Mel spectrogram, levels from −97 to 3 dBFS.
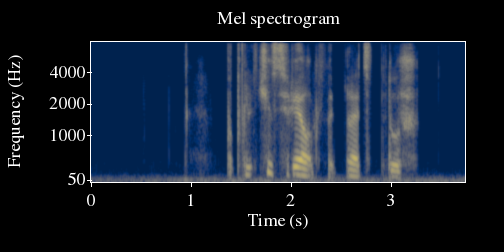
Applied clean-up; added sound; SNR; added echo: neural diffusion model UNIVERSE++.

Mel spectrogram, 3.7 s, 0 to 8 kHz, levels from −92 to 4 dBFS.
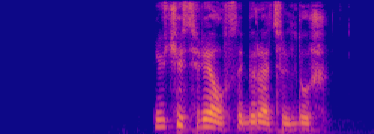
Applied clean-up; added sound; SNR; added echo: neural mask model DeepFilterNet 3.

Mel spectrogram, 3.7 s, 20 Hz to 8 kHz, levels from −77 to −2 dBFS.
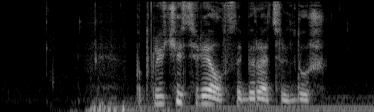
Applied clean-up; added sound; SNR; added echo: none; Idling / Engine starting / Car; 14 dB; none.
